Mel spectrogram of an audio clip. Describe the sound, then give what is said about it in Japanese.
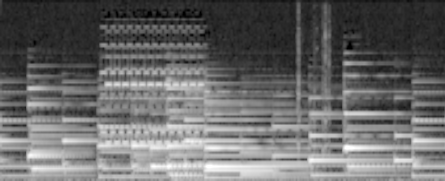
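An internal office telephone at a travel agency's Jimbocho branch rings with a bright electronic melody, its notes stepping steadily up and down, clear for several seconds with no voices; the call is from the sales department's section chief. “誘いの内線電話は営業部の東本庄課長我が神保町支店のエース”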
